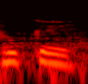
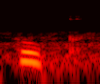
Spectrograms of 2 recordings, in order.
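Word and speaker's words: Hooke: तो उसका आंसर है Robert हुके। The term cell was coined by Robert हुक। ठीक है, इसको हुके नहीं कहना है, रॉबर्ट हुक कहना है। ठीक है, हुक, ई साइलेंट है यहाँ पर।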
